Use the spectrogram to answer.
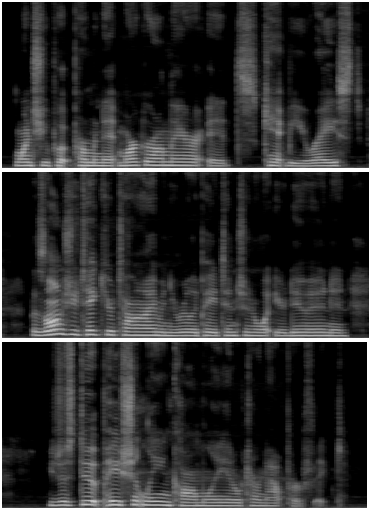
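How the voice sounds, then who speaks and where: In a very clean recording with a silent background, a woman talks at a moderate pace. She has a normal speaking voice, fairly high in pitch, with fairly even intonation. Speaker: art tutorial YouTuber. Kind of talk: tutorial. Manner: casual.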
